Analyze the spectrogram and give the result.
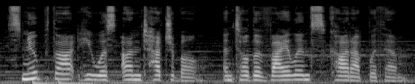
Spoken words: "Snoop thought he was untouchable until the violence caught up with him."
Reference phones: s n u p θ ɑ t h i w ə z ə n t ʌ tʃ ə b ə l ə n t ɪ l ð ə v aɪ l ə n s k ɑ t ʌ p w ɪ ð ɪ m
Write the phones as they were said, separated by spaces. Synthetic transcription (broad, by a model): s n u p θ ɑ t h i w ə z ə n t ʌ tʃ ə b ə l ə n t ɪ l ð ə v aɪ l ə n s k ɑ t ʌ p w ɪ ð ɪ m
